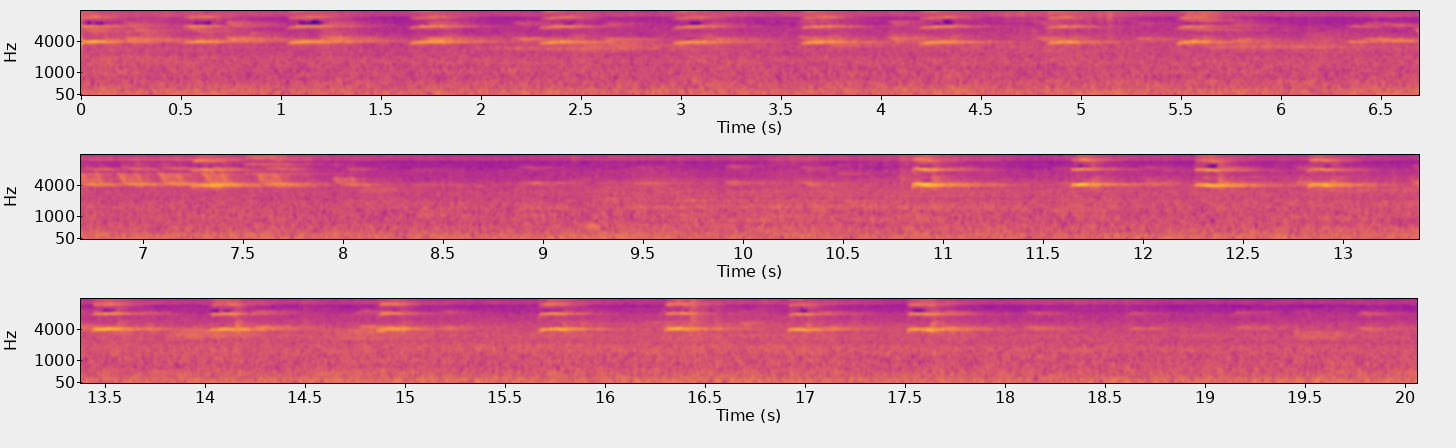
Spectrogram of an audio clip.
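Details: Indian squirrel giving loud, high, sharp chirps in irregular runs, a few louder notes near the middle, over a steady low rumbling background.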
